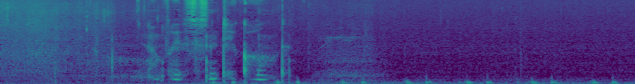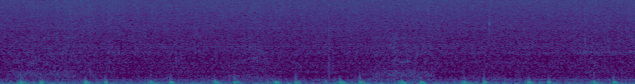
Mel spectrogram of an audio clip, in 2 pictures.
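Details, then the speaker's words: Simulated roleplay ER heart exam of a patient complaining of a racing, pounding heart: soft whispering and handling noise, then steady, regular low heart thumps through a stethoscope in a quiet room; normal heart sounds. "Okay. So I'm gonna listen to your heart."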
